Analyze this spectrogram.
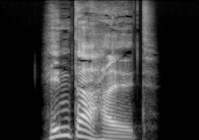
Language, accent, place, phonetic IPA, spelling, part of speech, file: German, Germany, Berlin, [ˈhɪntɐˌhalt], Hinterhalt, noun, De-Hinterhalt.ogg
- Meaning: ambush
